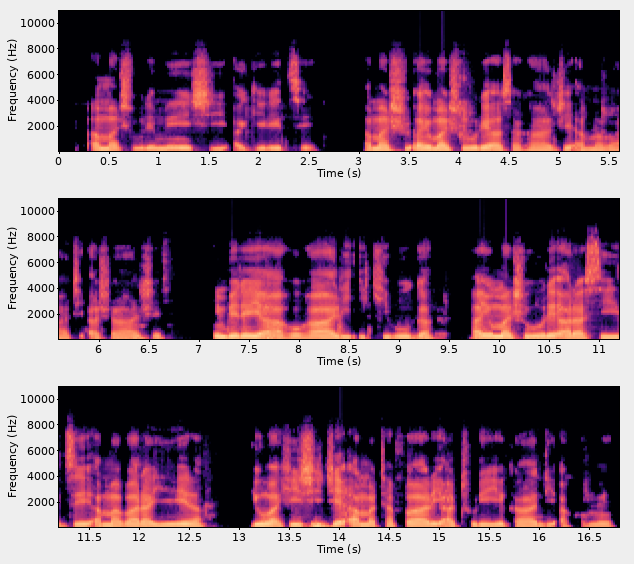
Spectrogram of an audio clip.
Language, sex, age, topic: Rundi, male, 18-24, education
